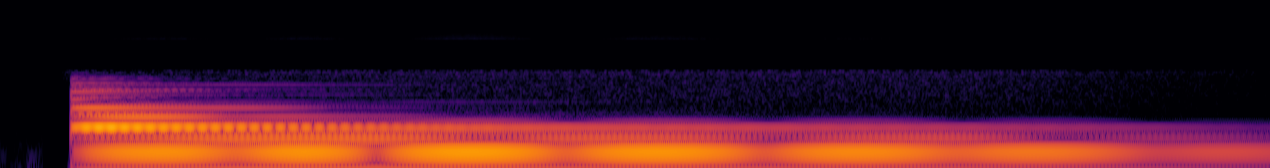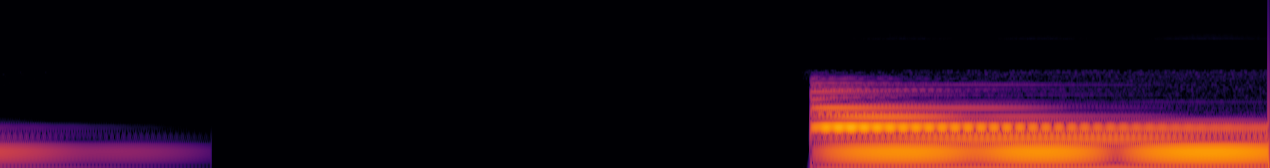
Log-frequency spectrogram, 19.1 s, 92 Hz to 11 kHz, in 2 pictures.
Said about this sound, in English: Before we begin, let's take a moment to listen to the sound of the bell 3 times. Just relax and enjoy the resonance of the bells.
